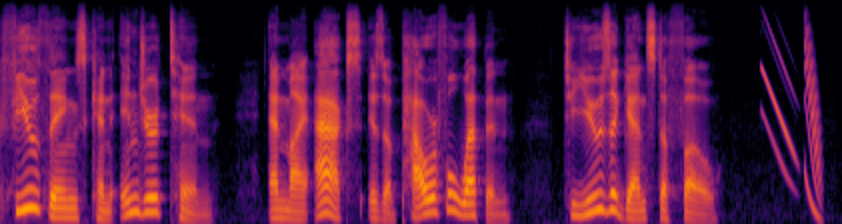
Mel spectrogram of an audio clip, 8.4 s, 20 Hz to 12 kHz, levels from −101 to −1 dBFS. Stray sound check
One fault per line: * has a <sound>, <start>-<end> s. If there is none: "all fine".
* has a chirp, 7.6-8.2 s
